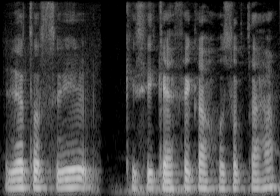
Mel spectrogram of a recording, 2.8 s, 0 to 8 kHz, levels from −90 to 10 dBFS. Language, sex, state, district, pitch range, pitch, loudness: Hindi, male, Bihar, Patna, 120-130 Hz, 125 Hz, -20 LUFS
